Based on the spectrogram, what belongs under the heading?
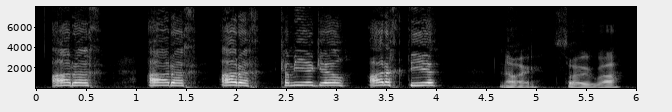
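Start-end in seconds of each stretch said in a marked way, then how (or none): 0.2-4.1 shrill, very loud, high-pitched calling yell. Imitating calling a runaway dog in the streets: imitating yelling at the top of lungs. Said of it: "yelling out at the top of their lungs".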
